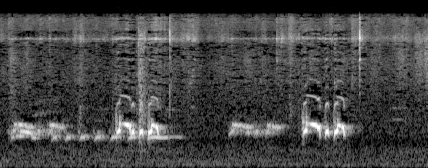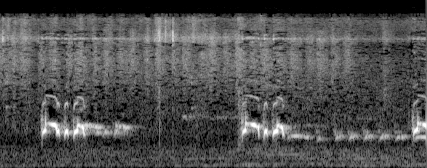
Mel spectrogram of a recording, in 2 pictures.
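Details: Local zebra dove in full song, used as a lure to get other birds singing: repeated phrases every two seconds or so, each a short low coo then a burst of rapid stuttering notes, five phrases, steady background hiss.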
